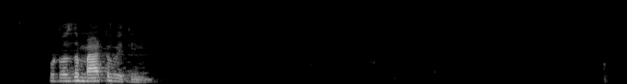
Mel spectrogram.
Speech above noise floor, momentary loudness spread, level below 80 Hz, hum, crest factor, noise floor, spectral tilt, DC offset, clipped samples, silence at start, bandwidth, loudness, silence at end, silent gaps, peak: 63 dB; 18 LU; -70 dBFS; none; 26 dB; -86 dBFS; -8 dB/octave; under 0.1%; under 0.1%; 0.5 s; 7.4 kHz; -23 LUFS; 4.75 s; none; -4 dBFS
